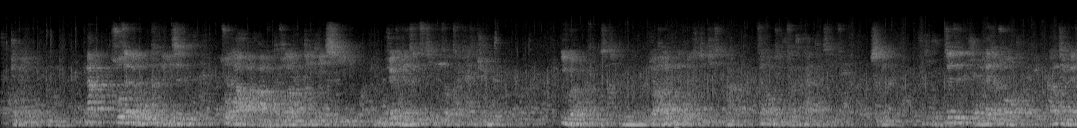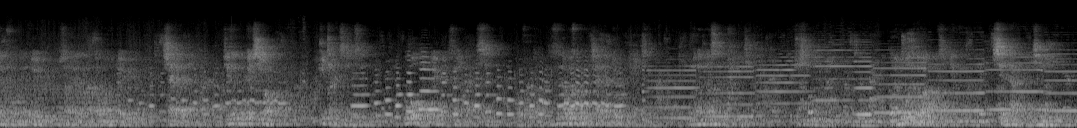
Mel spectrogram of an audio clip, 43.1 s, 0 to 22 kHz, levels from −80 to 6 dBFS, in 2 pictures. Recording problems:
room echo; strong; dies away in 2.5 s
off-mic speech; far
background music; loud; throughout; 3 dB below the speech
murmuring crowd; loud; throughout; 7 dB below the speech
clattering dishes; faint; at 10 s and at 27 s; peak 15 dB below the speech

